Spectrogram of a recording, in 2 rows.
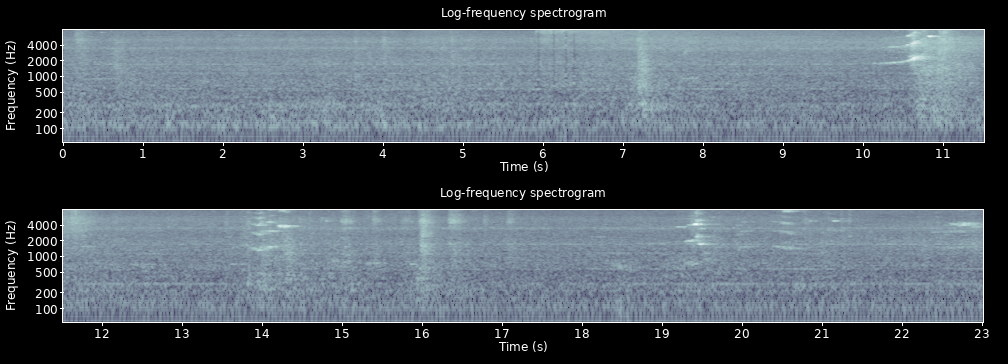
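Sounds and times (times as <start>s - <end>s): train clanks: 0.0s - 5.3s, 6.6s - 23.0s
freight train rumbling past: 0.0s - 23.0s.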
